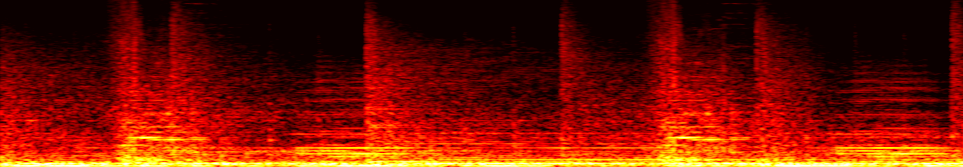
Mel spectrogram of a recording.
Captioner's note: thrilling music continues; space whooshes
